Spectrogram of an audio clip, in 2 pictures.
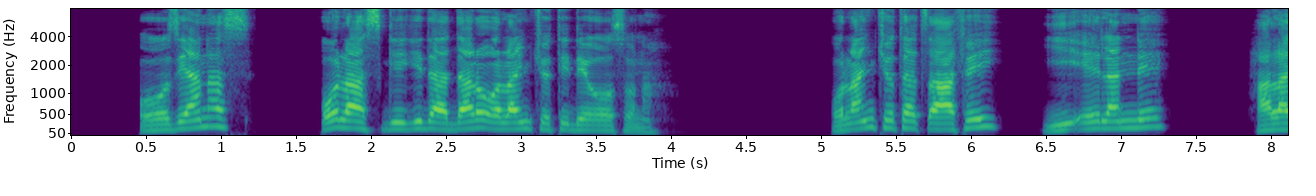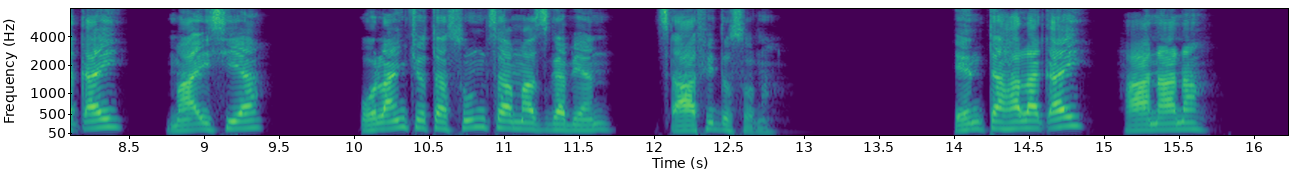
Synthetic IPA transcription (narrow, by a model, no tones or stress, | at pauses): ʔo̞ːzɪjaːnɐs | ʔɔlaːsɡiːɡɪd̪aːd̪ɐɾɔːlɐnt͡ʃːɔt̪ɪd̪ɛʔo̞ːsɔnɐ̰ | ʔɔlɐnt͡ʃːɔt̪ɐt͡sʼaːfɛjː | iːʔe̞ːlɐnːɛ | hɐlɐkʼɐj | maːʔɪsɪja | ʔɔlɐnt͡ʃːɔt̪ɐsʊnt͡sːaːmɐzɡɐbɪjɐn | t͡sʼaːfɪd̪ɔsɔnɐ̰ | ʔɛnt̪ːɐɦɐlɐkʼɐj | haːnaːnɐ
